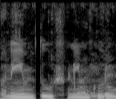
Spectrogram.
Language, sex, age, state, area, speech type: Sanskrit, male, 18-30, Chhattisgarh, urban, read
